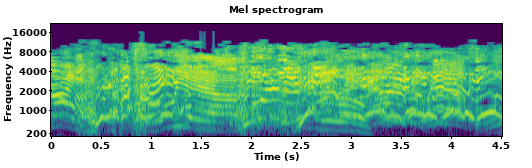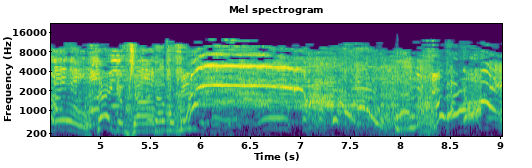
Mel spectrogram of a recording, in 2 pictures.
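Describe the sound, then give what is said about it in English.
A group of girls from Brentwood scream together in a festival crowd in high, overlapping shrieks and whoops, loud and sustained throughout, with the rising and falling pitches of many voices blending into a crowd din. “But that was fun watching y'all scream.”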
